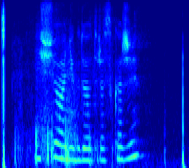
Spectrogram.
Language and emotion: Russian, neutral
